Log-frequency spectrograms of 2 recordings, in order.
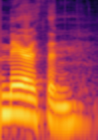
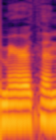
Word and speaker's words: Marathon: the little town of marathon there's something about the locals say Marathon by the way it is Marathon right but Marathon there's something about the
